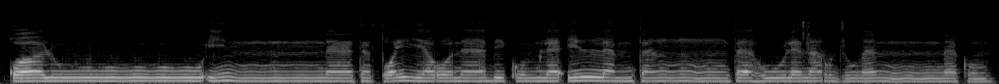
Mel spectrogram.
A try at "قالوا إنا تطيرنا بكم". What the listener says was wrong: We will stop at the word بكم. And the ra is ساكنة. Do not move it.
